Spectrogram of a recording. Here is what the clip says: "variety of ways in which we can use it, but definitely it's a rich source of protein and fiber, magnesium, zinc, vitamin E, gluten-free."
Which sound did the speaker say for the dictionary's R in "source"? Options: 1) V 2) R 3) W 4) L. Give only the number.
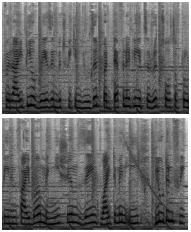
2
